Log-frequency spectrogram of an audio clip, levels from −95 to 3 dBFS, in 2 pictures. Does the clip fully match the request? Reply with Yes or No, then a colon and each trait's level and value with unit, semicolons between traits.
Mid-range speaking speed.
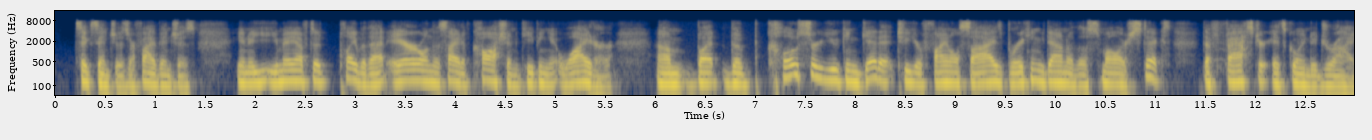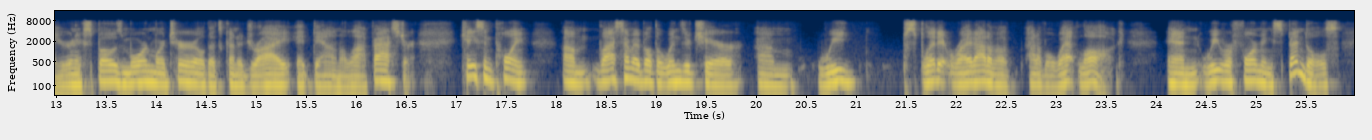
No: fast, 215 wpm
